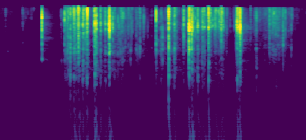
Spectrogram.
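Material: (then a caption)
Soap. A solid green bar of soap held in the hand is scraped into curls with a utility knife blade. After a brief click, two bursts of dry, crunchy scraping follow, bright and crisp with only a little low-end body.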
